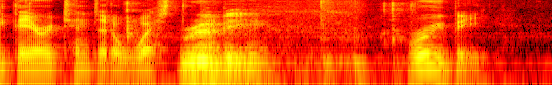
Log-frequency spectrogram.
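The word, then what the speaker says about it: RWBY: They also make Raweeby, which I don't watch. Raweeby? And after, it's basically their attempt at a Western. Ruby.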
